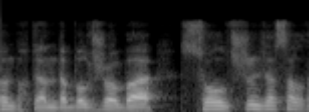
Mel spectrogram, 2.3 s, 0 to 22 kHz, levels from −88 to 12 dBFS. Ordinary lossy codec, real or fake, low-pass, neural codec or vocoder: Opus, 32 kbps; fake; 9.9 kHz; codec, 16 kHz in and 24 kHz out, 0.6 kbps, FocalCodec, streaming, 4096 codes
